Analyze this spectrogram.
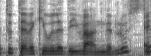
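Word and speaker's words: Wanderlust: Sì, non è semplice, perché è un termine tedesco. – Me lo rispieghi, come si pronuncia? – Vanderlust, che significa ossessione per il viaggio.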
